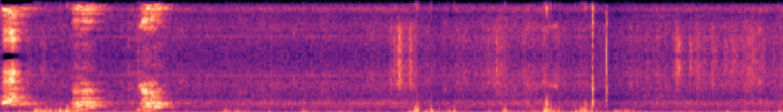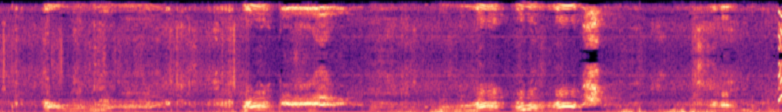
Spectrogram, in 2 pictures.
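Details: Dogs at play, heard through a noisy, busy mix of short yips, whimpers and low growly sounds, with a human exclamation and handling noise.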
